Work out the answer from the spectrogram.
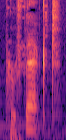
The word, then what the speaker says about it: perfect: perfect 也可以当动词，使完美，注意这个时候要念成 perfect， perfect。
